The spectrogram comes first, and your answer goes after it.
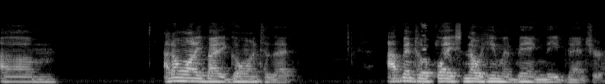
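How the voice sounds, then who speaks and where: A man speaks at a moderate pace in a Southern US accent, his medium-pitched voice somewhat breathy. His intonation stays fairly even, broken by long, frequent pauses. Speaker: lawyer. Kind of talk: testimony. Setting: livestream video call.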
